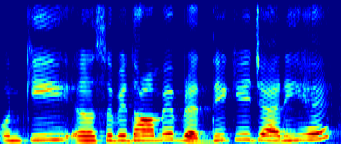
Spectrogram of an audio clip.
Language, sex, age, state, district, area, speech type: Hindi, female, 30-45, Rajasthan, Jodhpur, urban, spontaneous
